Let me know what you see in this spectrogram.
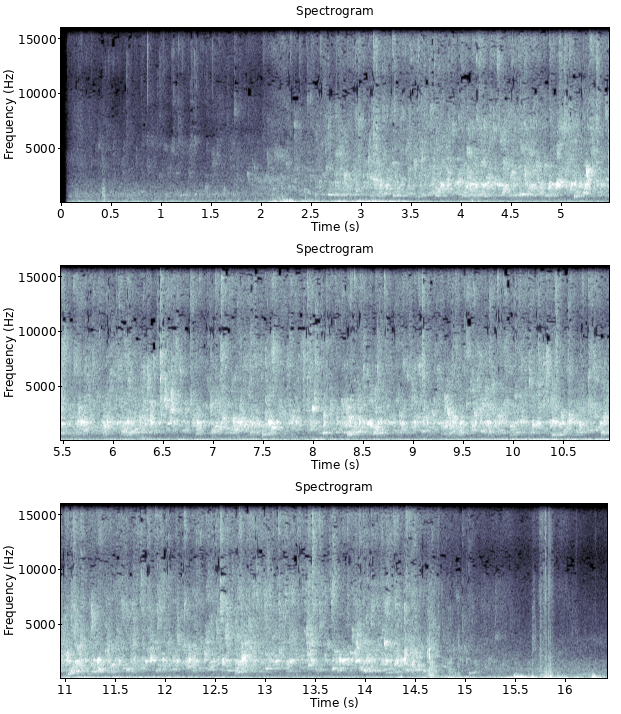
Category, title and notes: Sound effects > Natural elements and explosions
parking lot drain
recording of water flowing beneath a grate in a parking lot after a rain shower. Recorded from my iphone
drain, rain, water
